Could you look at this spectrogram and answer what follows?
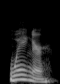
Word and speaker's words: Wanger: Wanger. Rhymes with forest ranger.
